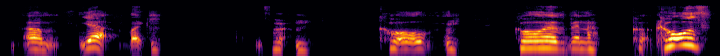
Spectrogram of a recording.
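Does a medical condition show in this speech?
Yes: cerebral palsy; wheelchair user.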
